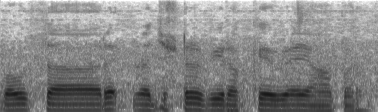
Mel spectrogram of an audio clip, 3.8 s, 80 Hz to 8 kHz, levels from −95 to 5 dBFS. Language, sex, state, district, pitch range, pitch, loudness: Hindi, male, Uttar Pradesh, Shamli, 105-115 Hz, 115 Hz, -14 LUFS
